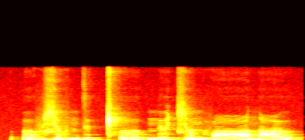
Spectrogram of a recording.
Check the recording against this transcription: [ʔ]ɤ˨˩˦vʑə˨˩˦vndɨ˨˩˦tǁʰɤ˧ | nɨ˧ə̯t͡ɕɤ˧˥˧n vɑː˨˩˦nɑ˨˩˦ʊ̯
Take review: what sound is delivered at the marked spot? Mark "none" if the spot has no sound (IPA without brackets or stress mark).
ʔ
